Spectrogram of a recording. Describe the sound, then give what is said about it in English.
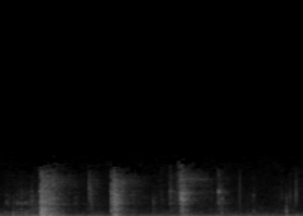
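A guard unlocks a heavy steel cell door: three evenly spaced, loud clanks followed by a couple of lighter clicks, with no voices. “The guard unlocks the heavy steel door.”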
